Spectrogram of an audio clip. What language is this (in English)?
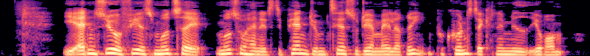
Danish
